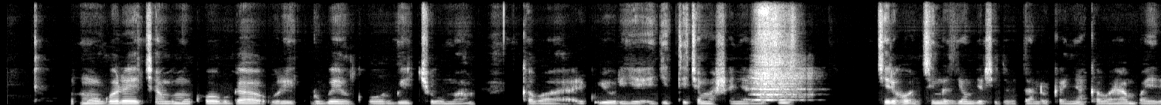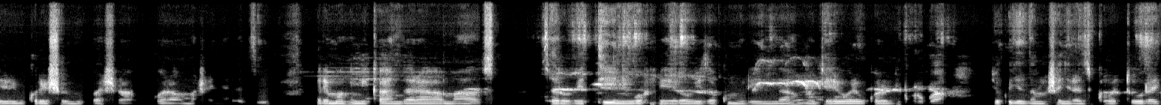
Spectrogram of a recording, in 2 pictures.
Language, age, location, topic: Kinyarwanda, 25-35, Kigali, government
